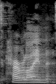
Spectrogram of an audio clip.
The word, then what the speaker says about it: Caroline: And just for the people listening to this, Kavanagh is spelled C-A-V-A-N-A-G-H. All right? – It is indeed, yeah. And it's Caroline, C-A-R-O-L-I-N-E, because that can be spelt in lots of different ways as well.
